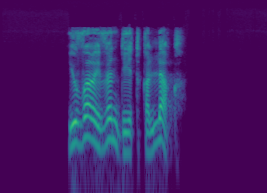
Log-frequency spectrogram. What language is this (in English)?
Kabyle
